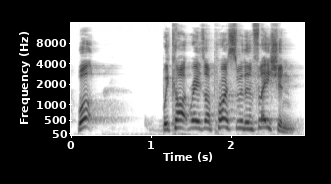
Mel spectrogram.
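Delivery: high, baffled mock company voice; panicked company. Energy company balking at the price cap, baffled and high. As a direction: play the stunned energy firm, voice jumping up. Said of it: "and the company's like".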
